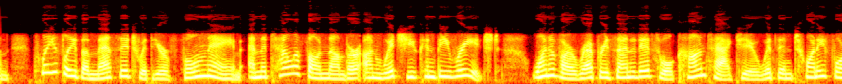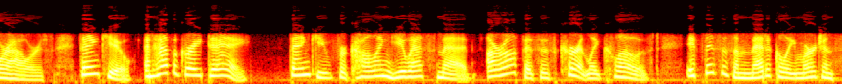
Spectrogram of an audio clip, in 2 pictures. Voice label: On Hold IVR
